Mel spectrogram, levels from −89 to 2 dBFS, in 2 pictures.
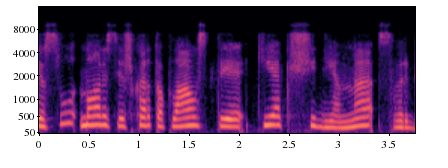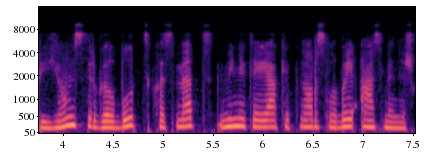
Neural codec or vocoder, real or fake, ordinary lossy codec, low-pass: codec, 16 kHz, 1.1 kbps, Voila-Tokenizer; fake; Opus, 16 kbps; 7.2 kHz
